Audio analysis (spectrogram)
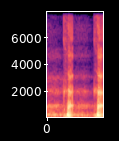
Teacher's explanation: Ka ada anginnya Jadi bukan ka ka tapi ka ka ka ada anginnya dari pangkal lidah ya pangkal lidahnya datar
